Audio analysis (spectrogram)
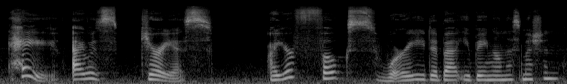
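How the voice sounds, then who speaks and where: A woman's voice: mid-range voice, lively intonation, unhurried, a little hiss or hum, natural voice. An actress playing a capable, curious woman who serves as a mission specialist in a scripted sci-fi video game. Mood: casual, curious. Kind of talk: scripted video game acting, log narration and dialogue.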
